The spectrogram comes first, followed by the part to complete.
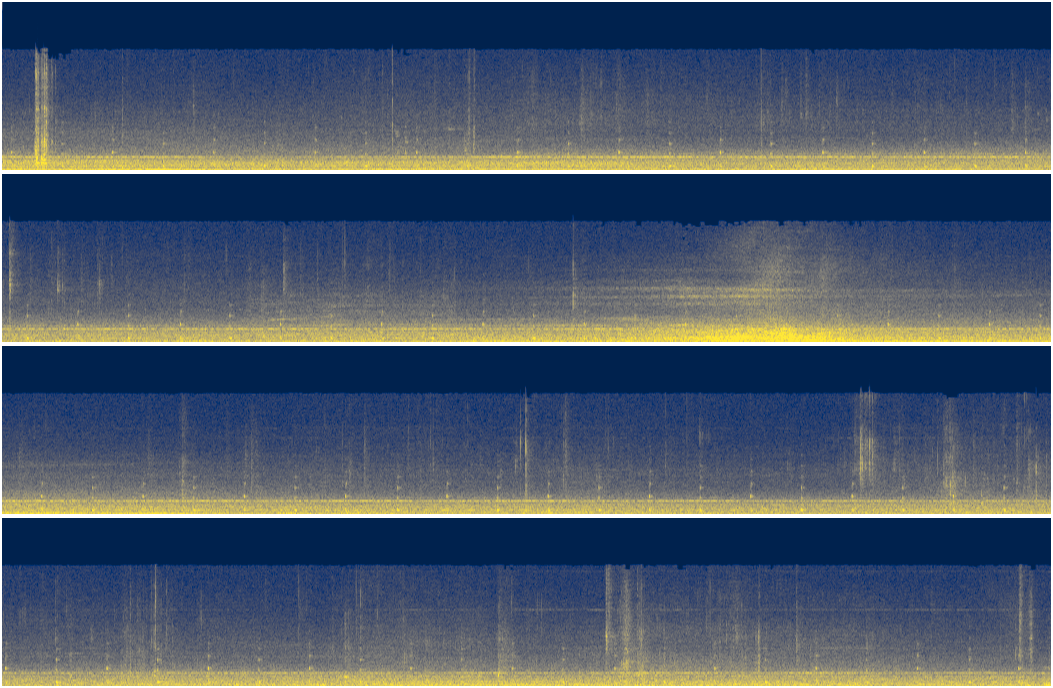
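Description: Steady traffic and road noise heard from inside a car, with a thin steady whine running under it. About fourteen seconds in, a vehicle passes close by, its noise swelling and then fading.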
